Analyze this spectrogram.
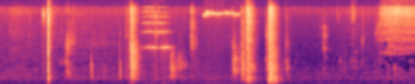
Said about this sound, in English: Hold on, I'll be back. I need to close my door.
